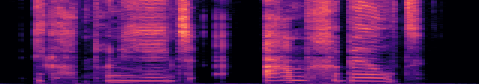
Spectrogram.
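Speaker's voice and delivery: very high, squeaky, piping little voice. A character answers the beekeeper's question: squeaky voice. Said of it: "piept Lotte".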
